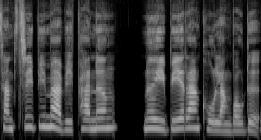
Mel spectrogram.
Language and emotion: Bodo, neutral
